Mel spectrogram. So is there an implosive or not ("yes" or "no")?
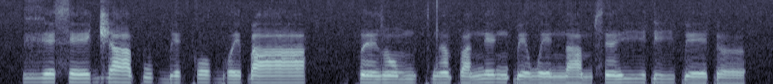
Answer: yes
